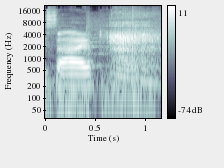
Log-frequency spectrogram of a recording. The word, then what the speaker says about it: PSI: It makes me sigh. PSI if you want to spell it out, but I just say side magnet.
